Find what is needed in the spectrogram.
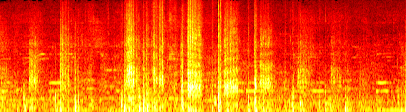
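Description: A show-jumping horse cantering on a sand arena: uneven hoofbeats, busiest in the middle, as it goes towards and over a fence.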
